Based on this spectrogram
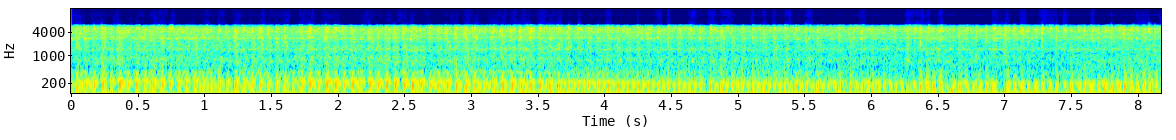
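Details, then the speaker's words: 1976-or-later Yamaha XS650 twin: a steady, lumpy idle whose beat dips and then recovers partway through. This happens as the sync screw between the linked carburettors is turned with a DIY 90-degree screwdriver. Idle speed changes during carb sync adjustment. "I am going to start the bike and you will hear the RPMs change as I manipulate that screw."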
